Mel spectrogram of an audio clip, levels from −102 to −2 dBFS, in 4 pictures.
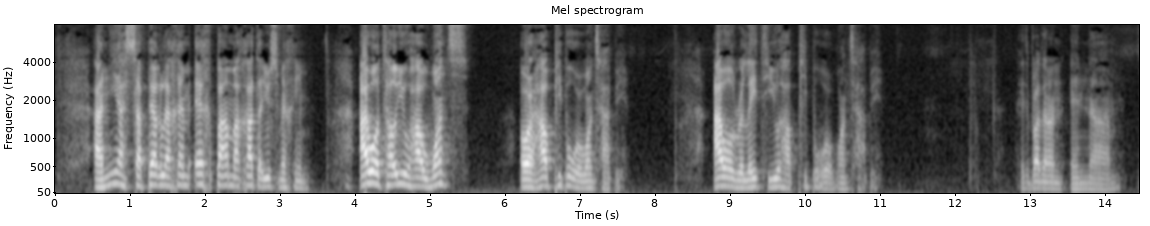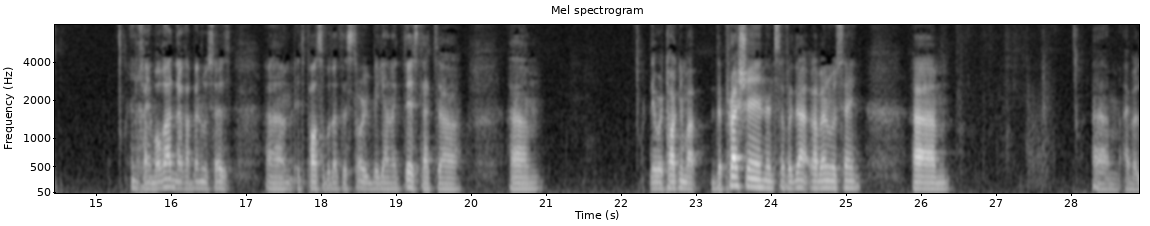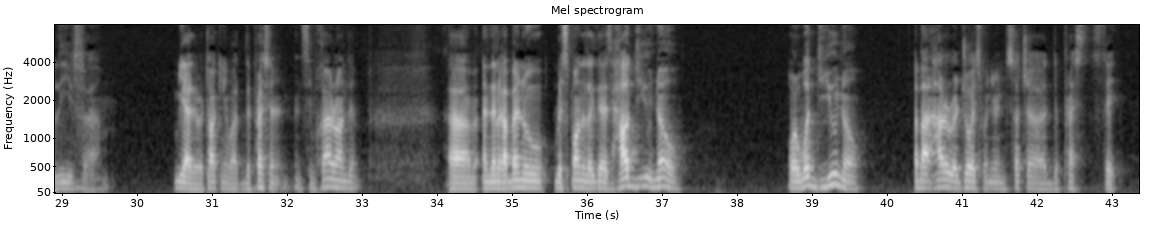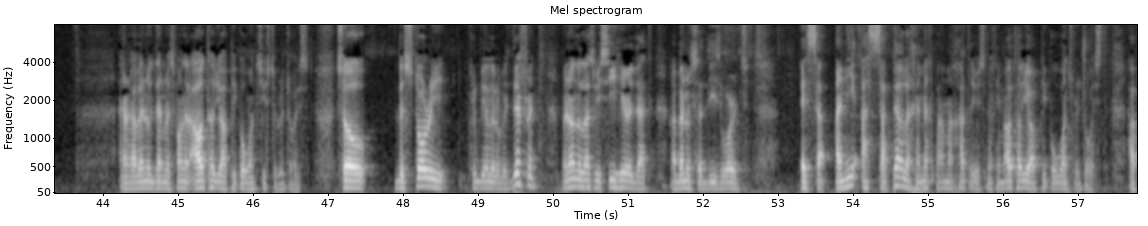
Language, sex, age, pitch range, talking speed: English, male, 20-39, 105-130 Hz, 145 wpm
